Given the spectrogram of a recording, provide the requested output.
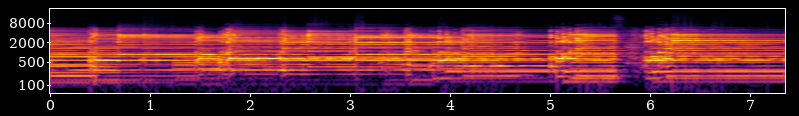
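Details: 1949 Gibson BR-6 tube amp, final tone demo after servicing, cleaning and repairs, played with a Fender Strat single coil: clean chords ring out with no hum, crackle or buzz between notes. The amplifier sounds healthy.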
